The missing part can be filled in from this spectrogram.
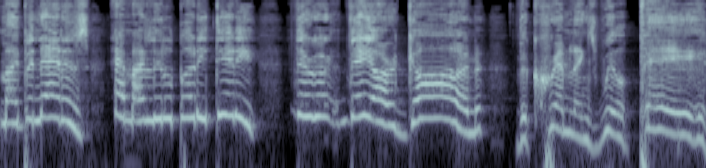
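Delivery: high, slow cartoon-hero voice, "pay" stretched out. Reading Donkey Kong's line from the cartoon: Donkey Kong cartoon voice. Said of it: "I was so in Donkey Kong cartoon mode".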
